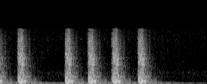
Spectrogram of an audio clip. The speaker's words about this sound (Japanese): ドアを叩くが何の反応もない。その後も何回かドアをノックするが反応は同じだった。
